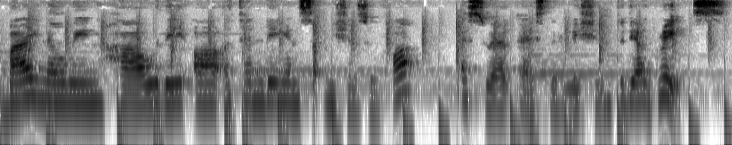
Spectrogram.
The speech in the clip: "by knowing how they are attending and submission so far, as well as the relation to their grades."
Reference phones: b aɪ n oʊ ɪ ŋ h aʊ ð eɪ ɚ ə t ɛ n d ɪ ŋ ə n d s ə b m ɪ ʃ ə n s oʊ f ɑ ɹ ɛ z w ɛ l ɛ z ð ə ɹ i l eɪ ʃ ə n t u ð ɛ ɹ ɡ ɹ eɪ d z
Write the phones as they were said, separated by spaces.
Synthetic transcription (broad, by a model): b aɪ n oʊ ɪ ŋ h aʊ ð eɪ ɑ ə t ɛ n d ɪ ŋ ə n s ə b m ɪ ʃ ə n s oʊ f ɑ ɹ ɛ s w ɛ l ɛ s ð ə ɹ i l eɪ ʃ ə n t u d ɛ ɡ ɹ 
